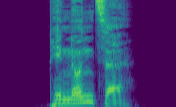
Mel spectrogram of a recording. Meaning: money
- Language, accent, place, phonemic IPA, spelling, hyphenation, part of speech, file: German, Germany, Berlin, /peˈnʊntsə/, Penunze, Pe‧nun‧ze, noun, De-Penunze.ogg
